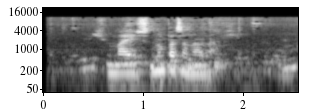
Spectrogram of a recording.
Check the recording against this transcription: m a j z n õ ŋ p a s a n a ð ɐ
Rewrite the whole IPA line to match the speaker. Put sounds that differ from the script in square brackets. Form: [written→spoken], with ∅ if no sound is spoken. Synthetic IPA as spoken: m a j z n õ [ŋ→m] p a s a n a ð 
